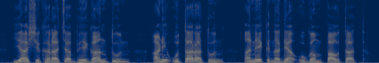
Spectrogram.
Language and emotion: Marathi, neutral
